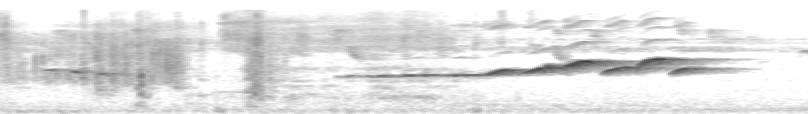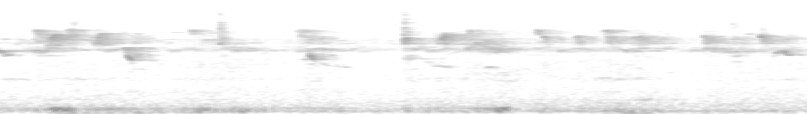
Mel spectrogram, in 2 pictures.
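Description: A bird singing a loud rising run of whistled notes about two seconds in, followed by faint, scattered high chirps.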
